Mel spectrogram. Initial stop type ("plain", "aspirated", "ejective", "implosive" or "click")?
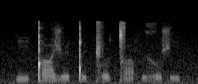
click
